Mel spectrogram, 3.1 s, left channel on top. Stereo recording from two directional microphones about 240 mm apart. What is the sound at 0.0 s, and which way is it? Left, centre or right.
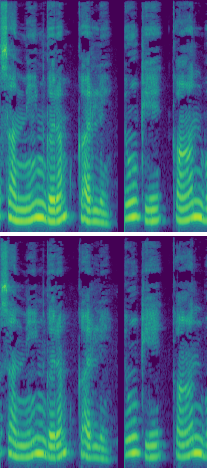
A woman's voice, left.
